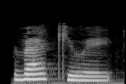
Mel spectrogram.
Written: vacuate

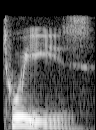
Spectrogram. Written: tweeze

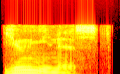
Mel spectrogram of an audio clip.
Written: unionist

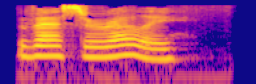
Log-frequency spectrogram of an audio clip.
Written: Vasarely

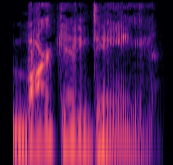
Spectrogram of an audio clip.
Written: barquentine

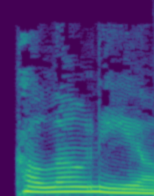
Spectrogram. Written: colonially

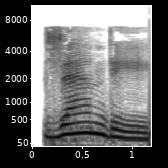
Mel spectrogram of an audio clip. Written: zande

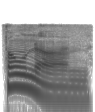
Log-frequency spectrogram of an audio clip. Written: phonon

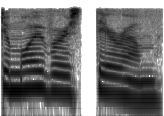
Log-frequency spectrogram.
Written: DeMoivre's theorem

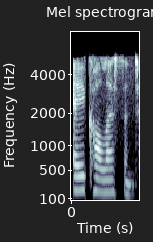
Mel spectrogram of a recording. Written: acaulescent

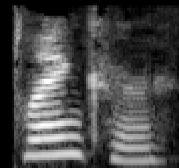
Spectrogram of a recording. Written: planker

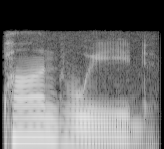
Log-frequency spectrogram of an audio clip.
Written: pondweed

